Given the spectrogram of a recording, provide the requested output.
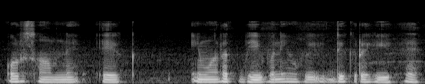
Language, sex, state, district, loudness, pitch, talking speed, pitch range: Hindi, male, Uttar Pradesh, Saharanpur, -18 LUFS, 115 Hz, 140 wpm, 110-125 Hz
